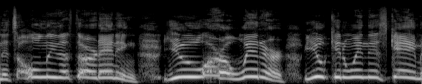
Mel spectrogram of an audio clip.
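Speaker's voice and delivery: very high, loud, shrill scream. Retelling what one screams at a son during a game: retelling own screaming. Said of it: "I'm screaming at my son".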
